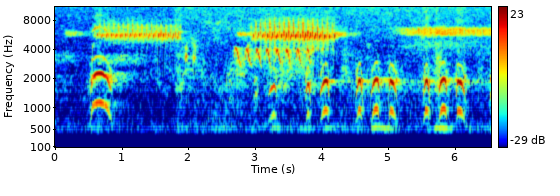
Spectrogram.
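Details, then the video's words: California quail giving a long arched note, then quick runs of short, hoarse, arched notes, about two per second, over a thin high trill from another bird. "California Quail Callipepla californica Sound Bird Song Call"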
